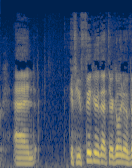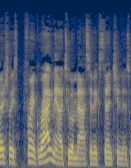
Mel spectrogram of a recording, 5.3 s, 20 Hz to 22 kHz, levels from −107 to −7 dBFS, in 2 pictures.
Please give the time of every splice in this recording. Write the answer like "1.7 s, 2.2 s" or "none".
2.9 s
